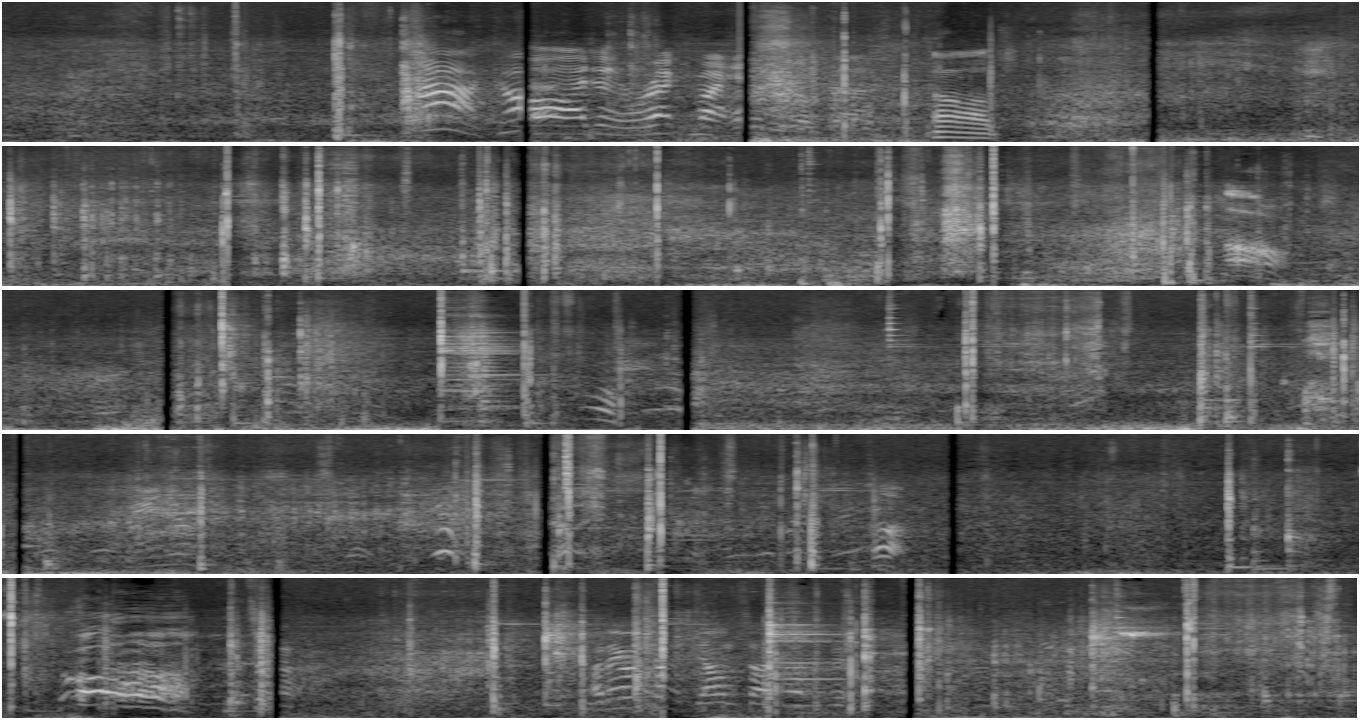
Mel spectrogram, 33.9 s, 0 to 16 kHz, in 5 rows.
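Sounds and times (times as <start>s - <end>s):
scooter wheels rolling on concrete: 0.0s - 33.9s
scooters clacking on metal rail: 29.6s - 33.9s.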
